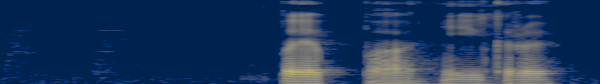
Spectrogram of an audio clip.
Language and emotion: Russian, neutral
